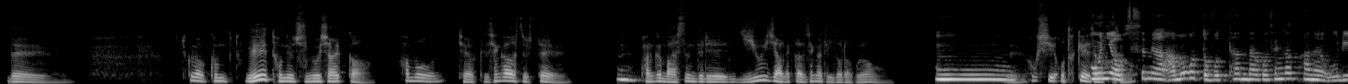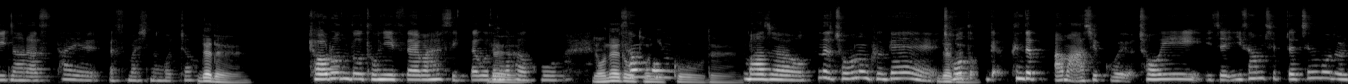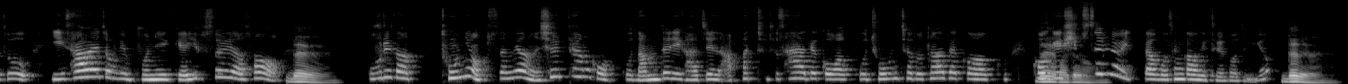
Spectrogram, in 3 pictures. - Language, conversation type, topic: Korean, unstructured, 요즘 사람들이 가장 걱정하는 사회 문제는 무엇일까요?
- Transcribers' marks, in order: tapping; static; other background noise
